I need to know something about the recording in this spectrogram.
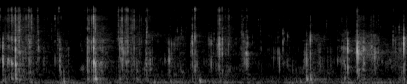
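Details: Pit Bulls eating a raw feeding combo of beef trimmed chunk, quail egg and duck wing, indoors: sharp wet crunches and bites in irregular bursts, several loud snaps near the start and end.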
